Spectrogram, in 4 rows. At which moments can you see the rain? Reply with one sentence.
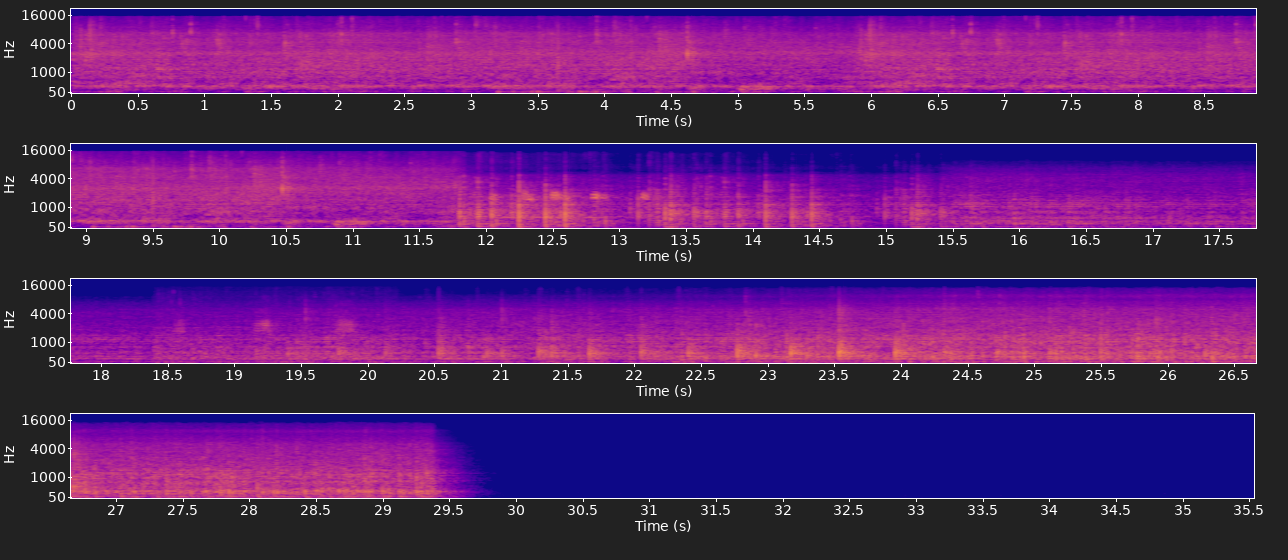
The rain can be heard from 0.0 to 29.4 s.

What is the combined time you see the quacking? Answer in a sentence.
You can hear the quacking for 3 seconds altogether.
